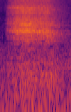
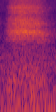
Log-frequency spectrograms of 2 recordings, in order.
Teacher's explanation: It is produced with partial obstruction, and it is paired with ch. It is a voiceless sound, and it is produced when the tip of the tongue is touching the alveolar ridge, and the middle of the tongue is raised to the hard palate.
